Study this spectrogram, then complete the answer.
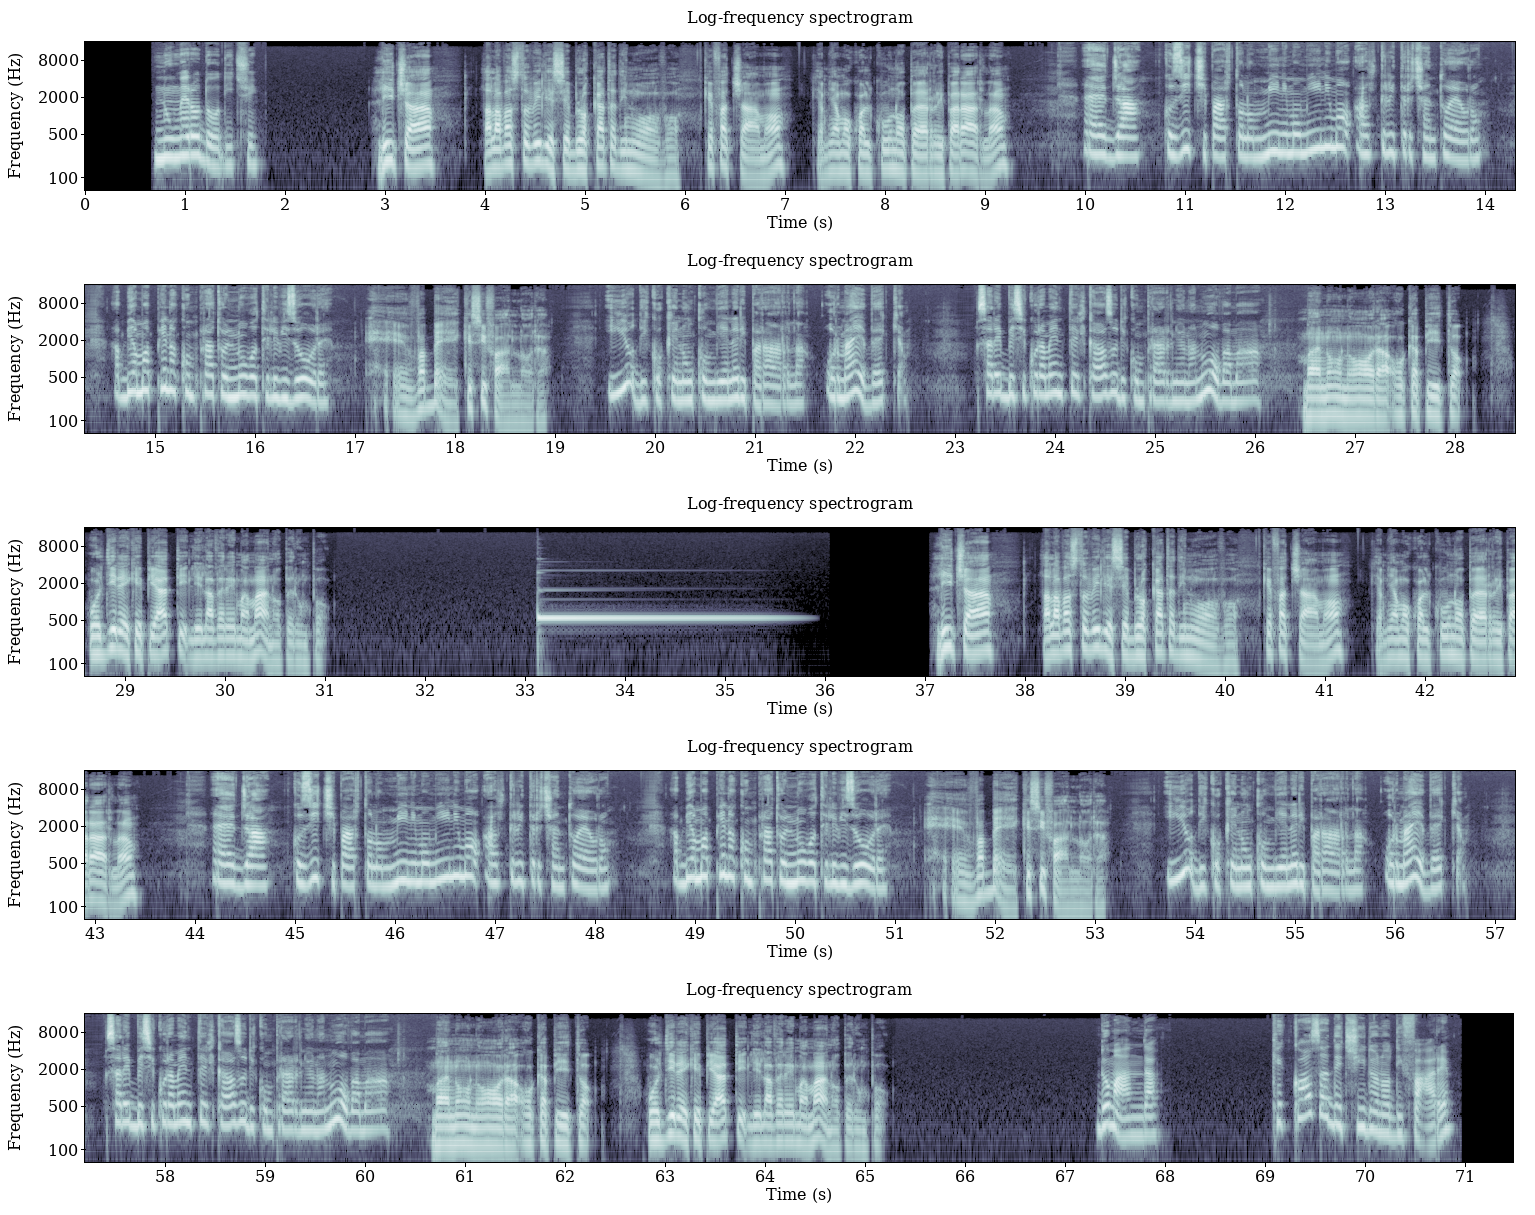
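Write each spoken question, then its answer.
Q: che cosa decidono di fare?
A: Lavare i piatti a mano per un po', senza riparare né comprare subito la lavastoviglie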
